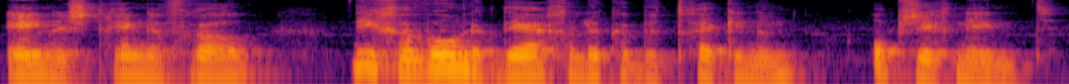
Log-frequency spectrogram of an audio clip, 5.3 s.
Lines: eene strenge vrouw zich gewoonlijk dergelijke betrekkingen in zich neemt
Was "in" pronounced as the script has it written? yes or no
no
